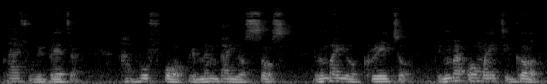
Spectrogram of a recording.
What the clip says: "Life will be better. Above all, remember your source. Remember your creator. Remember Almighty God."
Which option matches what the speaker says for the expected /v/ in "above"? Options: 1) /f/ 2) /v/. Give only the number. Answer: 1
